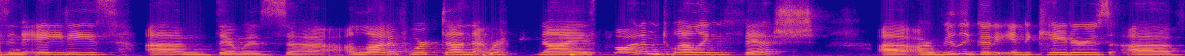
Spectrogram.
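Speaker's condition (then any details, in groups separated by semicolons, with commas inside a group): No condition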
